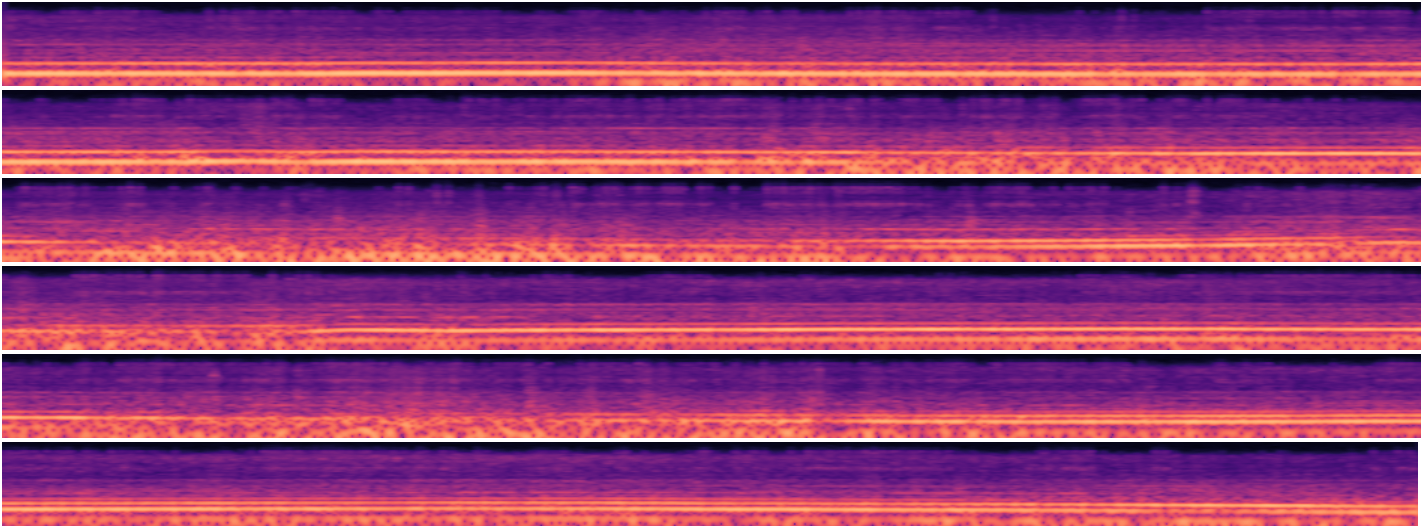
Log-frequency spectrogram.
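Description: Off-road vehicle's engine pulling up a gravel mountain track. The engine note holds steady for long stretches, drops and climbs again a few times around the middle as the gears are changed, and eases lower near the end.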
